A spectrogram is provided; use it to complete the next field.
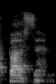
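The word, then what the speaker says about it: bussin: And you kind of have to say it like busing. Like, no, I'm not saying it right. Oh, it's busing.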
